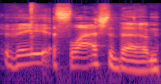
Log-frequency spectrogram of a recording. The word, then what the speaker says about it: They/Them: It's actually pronounced they/them. I got like 45 emails about it. It needs to be pronounced they/them for Junket interviews. Yeah, like that's how you have to pronounce it in Junket interviews.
